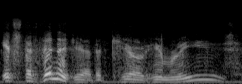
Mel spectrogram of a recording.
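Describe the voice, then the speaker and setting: An actor playing a crusty, irascible frontier town doctor, blunt and husky, in a 1950s radio western. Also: male voice, mid-range voice, very animated, normal speed, noisy background, natural voice. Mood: grave, deducing. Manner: blunt, scolding.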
